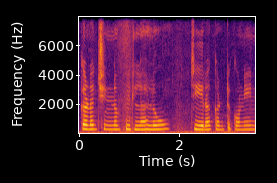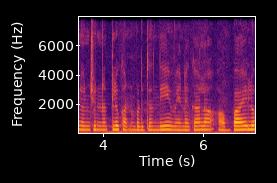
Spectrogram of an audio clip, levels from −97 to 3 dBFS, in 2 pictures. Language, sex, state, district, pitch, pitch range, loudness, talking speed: Telugu, female, Andhra Pradesh, Anantapur, 265 Hz, 255-280 Hz, -19 LUFS, 85 wpm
